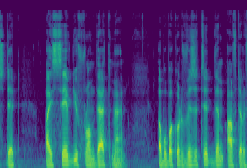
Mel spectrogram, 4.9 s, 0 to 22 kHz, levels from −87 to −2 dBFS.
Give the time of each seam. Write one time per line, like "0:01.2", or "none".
none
